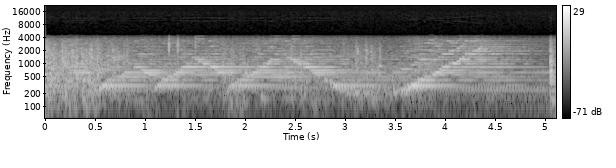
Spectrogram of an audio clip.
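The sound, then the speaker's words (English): A pigeon coos and flies, with a steady run of warbling calls, each one swooping up and down in pitch, fairly loud, with no voices over it. “Hurriedly strapping on a fresh pigeon, I flew out the window.”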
